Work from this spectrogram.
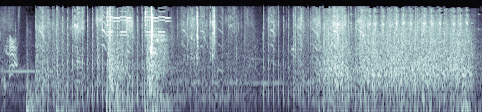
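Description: Rapid shotgun blasts in the Deadpool video game, a dense barrage of repeated loud gunfire shots that continues without pause throughout, with no voices over it.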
